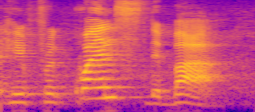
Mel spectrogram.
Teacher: say he frequents the bar you know that is a verb and the stress is on the second syllable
